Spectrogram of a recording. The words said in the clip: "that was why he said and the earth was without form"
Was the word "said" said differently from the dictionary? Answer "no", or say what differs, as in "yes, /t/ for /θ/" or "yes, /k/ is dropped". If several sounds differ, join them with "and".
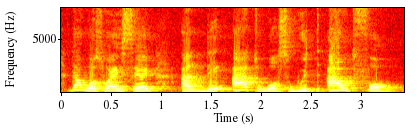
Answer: no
